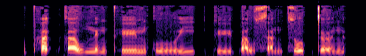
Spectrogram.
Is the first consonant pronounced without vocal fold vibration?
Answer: yes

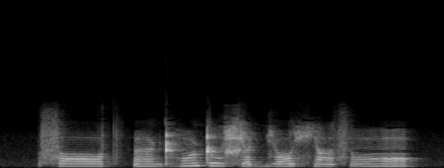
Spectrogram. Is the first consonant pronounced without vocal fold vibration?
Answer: yes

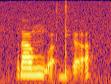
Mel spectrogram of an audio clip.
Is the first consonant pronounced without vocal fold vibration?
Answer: no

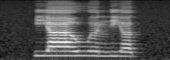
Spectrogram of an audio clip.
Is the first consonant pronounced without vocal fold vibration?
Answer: no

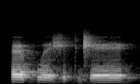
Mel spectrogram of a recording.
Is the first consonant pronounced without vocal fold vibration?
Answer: yes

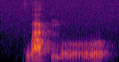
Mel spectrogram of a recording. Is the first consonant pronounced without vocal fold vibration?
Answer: yes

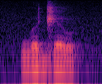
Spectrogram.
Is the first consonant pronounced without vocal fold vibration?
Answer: no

